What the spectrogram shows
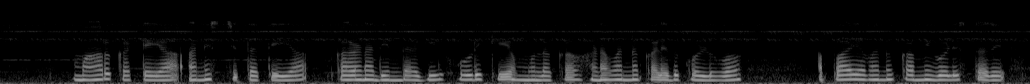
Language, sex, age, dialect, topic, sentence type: Kannada, female, 18-24, Coastal/Dakshin, banking, statement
